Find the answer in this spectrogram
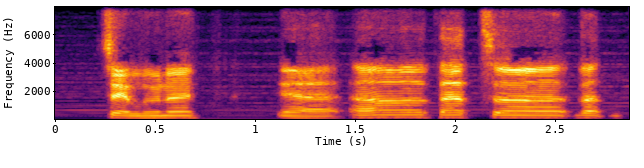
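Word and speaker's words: Selûne: giggling a little bit it's pronounced say luna say luna yeah uh that uh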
